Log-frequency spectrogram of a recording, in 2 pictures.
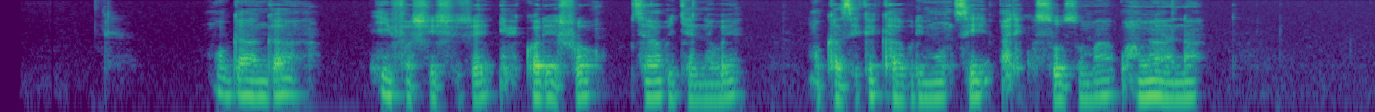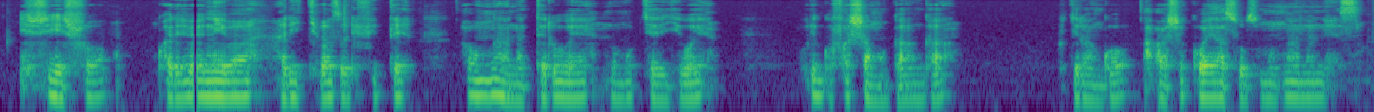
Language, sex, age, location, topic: Kinyarwanda, male, 25-35, Kigali, health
